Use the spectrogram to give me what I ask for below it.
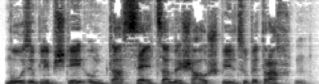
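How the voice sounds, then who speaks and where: A man narrating Bible stories in a calm, earnest way, lifting his voice for the quoted lines. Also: mid-range voice, normal speed, breathy edge. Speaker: Bible storyteller. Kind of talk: scripted Bible story narration.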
